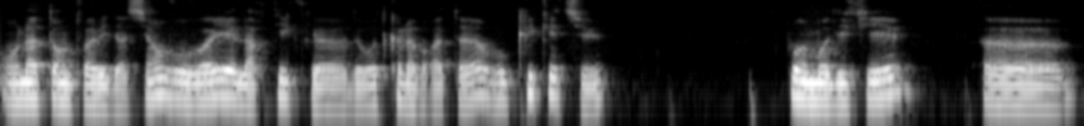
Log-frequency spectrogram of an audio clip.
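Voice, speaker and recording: A man with an accent walking through a software tool step by step, with frequent fillers and restarts. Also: mid-range voice. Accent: non-native or regional French accent. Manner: explanatory, hesitant, many fillers and restarts. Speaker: software tutorial presenter. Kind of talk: screen-recorded software tutorial.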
